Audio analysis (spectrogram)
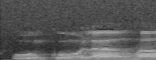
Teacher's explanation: ha makhrajnya dipangkal kerongkong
